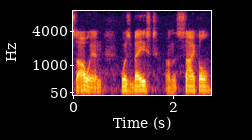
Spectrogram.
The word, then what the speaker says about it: Samhain: Samhain, pronounced Samhain, was based on the cycle of the pagan Wheel of the Year.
